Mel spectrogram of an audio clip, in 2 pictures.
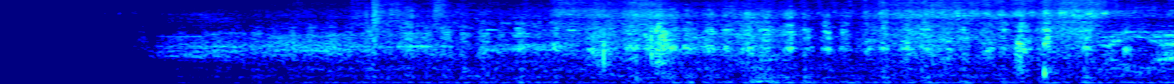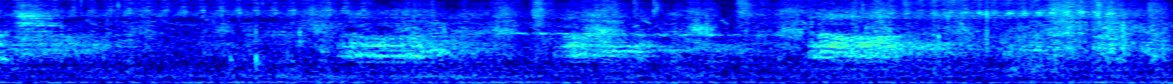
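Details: Black Labrador Retriever named Bee panting while being brushed during its shedding season, loose undercoat coming out; steady rapid breathy huffs, roughly three or four per second, with brushing scrapes and soft indoor room noise.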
